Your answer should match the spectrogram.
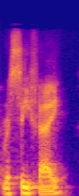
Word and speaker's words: Recife: Does it spell R-E-C-I-F-E, which looks to British eyes like Recife, but in Brazilian Portuguese is pronounced Recife.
